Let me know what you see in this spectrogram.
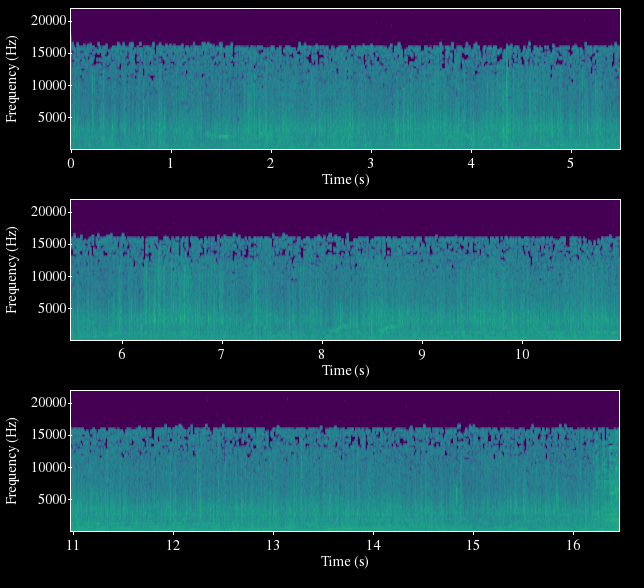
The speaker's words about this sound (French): Vous regardez la pluie tomber doucement.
